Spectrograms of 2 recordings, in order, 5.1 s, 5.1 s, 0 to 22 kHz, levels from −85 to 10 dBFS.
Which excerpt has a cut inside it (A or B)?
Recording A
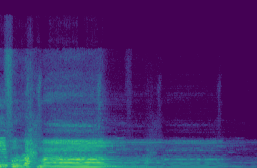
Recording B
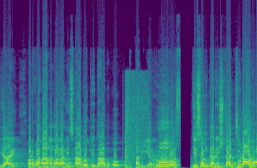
B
